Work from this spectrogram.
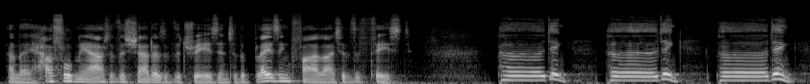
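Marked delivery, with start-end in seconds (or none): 5.0-8.0 high, excited chant; children shouting. A narrator's reading. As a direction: call out like children clamouring for dessert. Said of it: "shouted the children".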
